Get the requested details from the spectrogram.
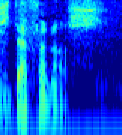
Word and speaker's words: Stephanos: You're using the Greek pronunciation. – Stephanos. – Yeah, Stephanos.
